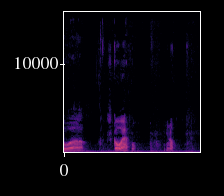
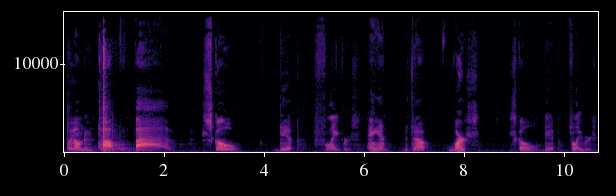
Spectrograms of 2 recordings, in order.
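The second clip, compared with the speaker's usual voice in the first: big drawn-out announcer read; dramatic announcer voice; 8 dB louder, slower than usual. Shown as a demonstration. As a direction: announce it like a countdown show. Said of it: "dramatic countdown announcement".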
